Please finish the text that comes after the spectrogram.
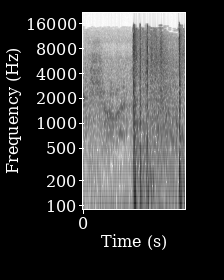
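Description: Gunshots in the video game Apex Legends: a quiet lead-in, then a loud burst of rapid shots and a second sharp burst moments later.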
